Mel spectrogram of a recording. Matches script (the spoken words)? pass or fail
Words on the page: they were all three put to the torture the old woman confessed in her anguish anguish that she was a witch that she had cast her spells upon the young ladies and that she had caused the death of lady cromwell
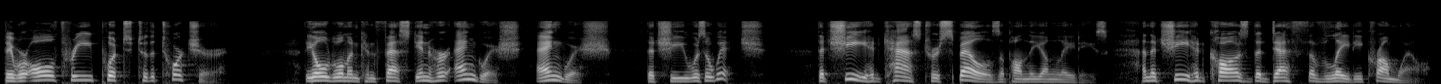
pass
